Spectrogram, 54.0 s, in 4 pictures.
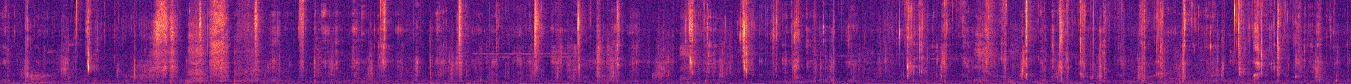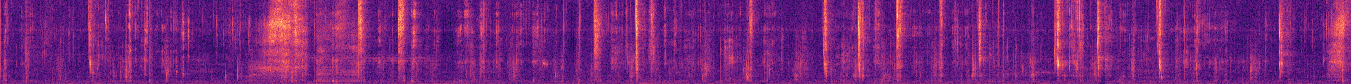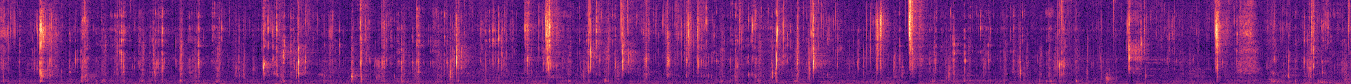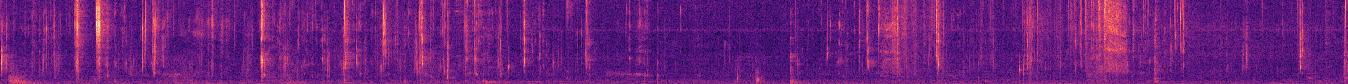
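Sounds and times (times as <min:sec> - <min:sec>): person chewing and crunching: 0:00.0 - 0:54.0.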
